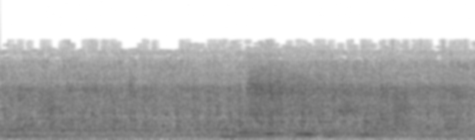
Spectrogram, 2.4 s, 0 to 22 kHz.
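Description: Class 47 diesel locomotive's Sulzer twelve-cylinder engine running as the train pulls away, a dense steady noise, with people's voices over it.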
